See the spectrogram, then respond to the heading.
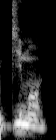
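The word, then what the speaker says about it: daemon: it can also be referred to as a demon now demand is spelled d-a-e-m-o-n so once you hear demon once yes service once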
